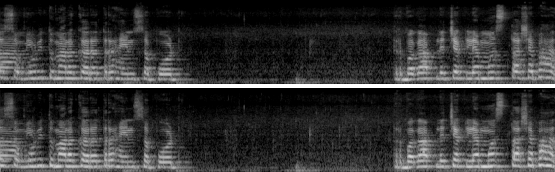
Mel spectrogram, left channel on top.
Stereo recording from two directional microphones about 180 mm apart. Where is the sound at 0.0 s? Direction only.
45° right (ahead or behind).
